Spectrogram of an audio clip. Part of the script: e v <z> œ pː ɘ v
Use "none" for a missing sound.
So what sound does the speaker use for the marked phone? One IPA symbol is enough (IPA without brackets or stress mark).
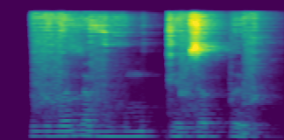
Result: z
